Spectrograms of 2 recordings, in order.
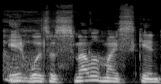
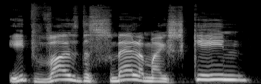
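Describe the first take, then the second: First: It is spoken without a Russian accent. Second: It is spoken with a Russian accent.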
